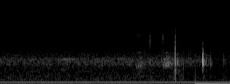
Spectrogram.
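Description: Steel parts of a Sturmey Archer internal gear hub being turned and handled by hand: a few faint metallic clicks about one and a half seconds in, over a low steady hum.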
